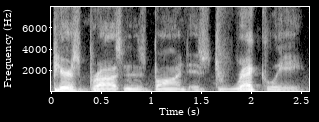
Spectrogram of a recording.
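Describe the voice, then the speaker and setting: Low-voiced man, halting casual podcast talk. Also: lively intonation. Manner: rambling, halting, frequent false starts. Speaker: podcast host. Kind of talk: casual chat about film franchises.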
